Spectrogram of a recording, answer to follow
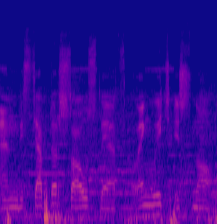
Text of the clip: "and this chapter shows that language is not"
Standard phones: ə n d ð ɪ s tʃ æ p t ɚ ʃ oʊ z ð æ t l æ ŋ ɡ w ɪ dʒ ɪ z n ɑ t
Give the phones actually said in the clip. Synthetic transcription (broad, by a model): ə n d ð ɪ s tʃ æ p t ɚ s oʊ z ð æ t l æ ŋ ɡ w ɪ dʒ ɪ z n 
